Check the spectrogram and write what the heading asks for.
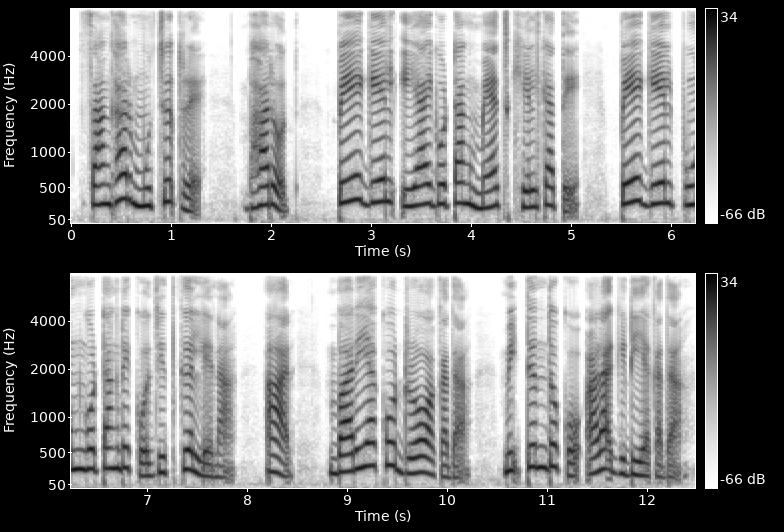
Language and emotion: Santali, neutral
